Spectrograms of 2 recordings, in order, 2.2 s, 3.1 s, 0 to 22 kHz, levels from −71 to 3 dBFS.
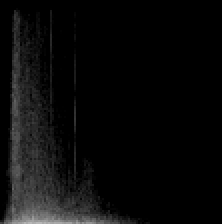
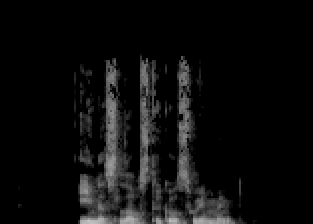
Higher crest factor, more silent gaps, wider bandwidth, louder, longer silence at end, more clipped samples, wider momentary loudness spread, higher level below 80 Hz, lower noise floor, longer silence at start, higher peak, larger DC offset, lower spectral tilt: about the same, 18 dB vs 18 dB; neither; first, over 20 kHz vs 16.5 kHz; second, -26 LUFS vs -23 LUFS; first, 1.1 s vs 0.8 s; neither; about the same, 15 LU vs 13 LU; first, -36 dBFS vs -62 dBFS; first, under -90 dBFS vs -86 dBFS; second, 0.05 s vs 0.8 s; about the same, -10 dBFS vs -8 dBFS; neither; first, -6.5 dB/octave vs -4 dB/octave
